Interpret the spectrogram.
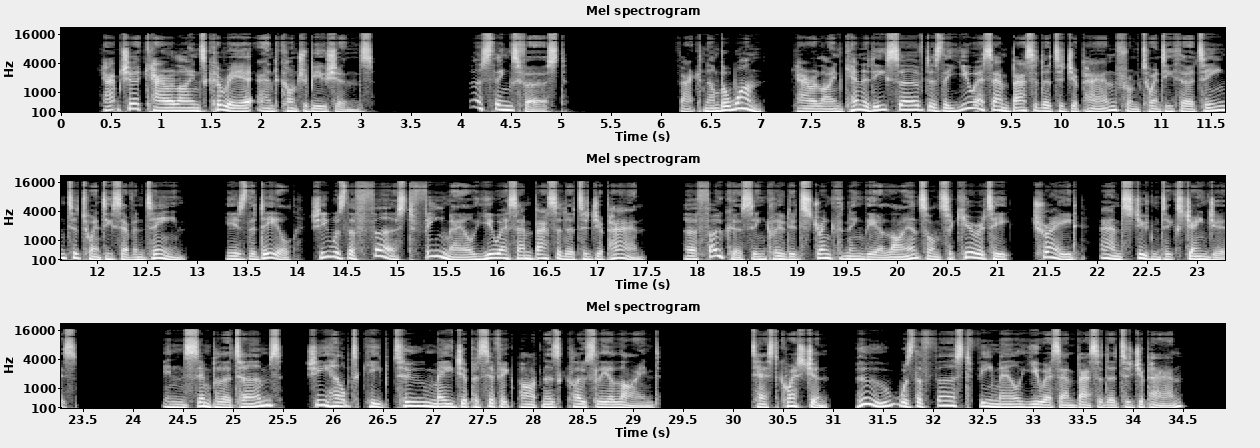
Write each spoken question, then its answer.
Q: Who was the first female US ambassador to Japan?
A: Correct answer, Caroline Kennedy.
